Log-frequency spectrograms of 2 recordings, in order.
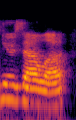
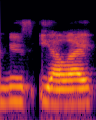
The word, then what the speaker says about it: Newsela: their most asked question is it pronounced newsela or news ela and it's newsela so happy to say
